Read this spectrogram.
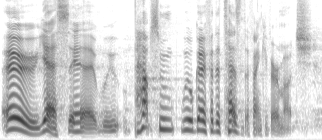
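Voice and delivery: high, plummy upper-class English voice; posh British accent. Retold or imitated. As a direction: put on your poshest British voice. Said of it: "with the best British posh, posh voices we could muster".

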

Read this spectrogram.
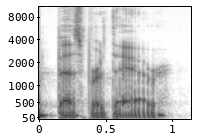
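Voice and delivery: whispered, almost breathless echo; hushed unvoiced aside; whispered repeat. Shown as a demonstration. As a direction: breathe it again softly to yourself. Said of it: "I said it, bro".

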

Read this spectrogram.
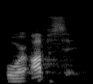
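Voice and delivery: normal talking voice

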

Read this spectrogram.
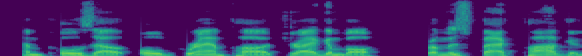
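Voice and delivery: usual speaking voice

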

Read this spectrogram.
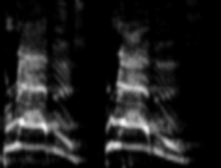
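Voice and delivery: high, full-voiced crowd chant; crowd shouting. Crowd demanding a prisoner from Pilate, loud shout. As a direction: yell the name out, stretching the repeat. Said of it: "They shout".

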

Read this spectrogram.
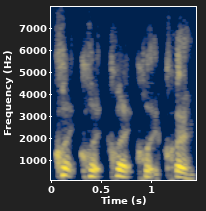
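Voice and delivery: high, quick mock click sounds; clicking along like walking fast through the airport; imitated heel clicks. Fan imitating her fast airport walk with playful high clicks. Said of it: "as I'm like".

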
